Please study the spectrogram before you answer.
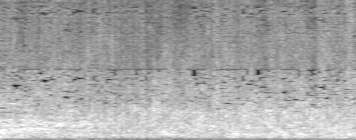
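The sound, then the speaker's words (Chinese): An audience, including children, applauds at a live show: dense, continuous clapping at a steady, loud level, with no talk over it. “预备，连乐带鼓掌。”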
